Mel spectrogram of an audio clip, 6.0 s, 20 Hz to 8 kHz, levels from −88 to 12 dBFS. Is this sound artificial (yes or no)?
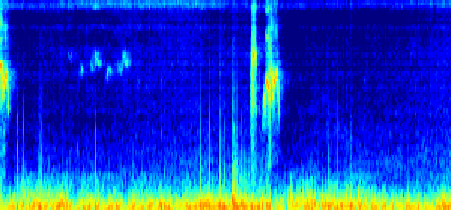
yes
